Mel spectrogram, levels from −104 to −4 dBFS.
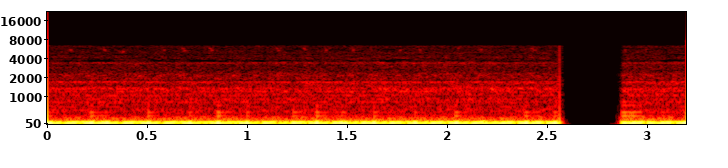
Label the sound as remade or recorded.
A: recorded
